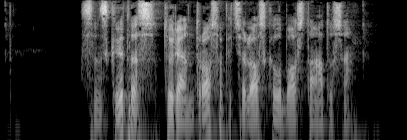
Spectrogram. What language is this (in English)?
Lithuanian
